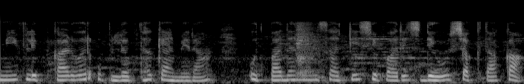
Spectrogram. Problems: constant background noise, continuous background conversations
